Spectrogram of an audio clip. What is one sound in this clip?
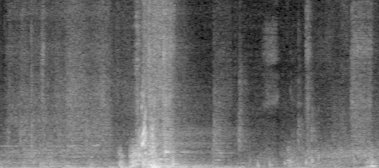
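A saxophone plays into a microphone.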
